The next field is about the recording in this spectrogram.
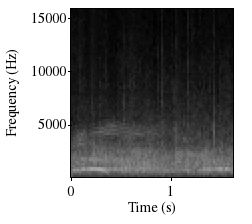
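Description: An audience applauds two people who agreed to do the readings, a steady, dense wash of clapping that holds at an even level throughout, with a few sharper individual claps standing out near the end.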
